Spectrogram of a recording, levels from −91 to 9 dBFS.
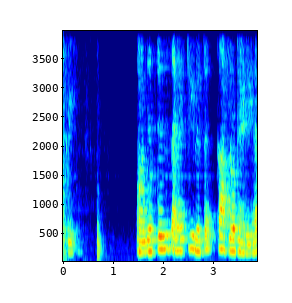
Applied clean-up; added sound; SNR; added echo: neural mask model DeepFilterNet 3.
